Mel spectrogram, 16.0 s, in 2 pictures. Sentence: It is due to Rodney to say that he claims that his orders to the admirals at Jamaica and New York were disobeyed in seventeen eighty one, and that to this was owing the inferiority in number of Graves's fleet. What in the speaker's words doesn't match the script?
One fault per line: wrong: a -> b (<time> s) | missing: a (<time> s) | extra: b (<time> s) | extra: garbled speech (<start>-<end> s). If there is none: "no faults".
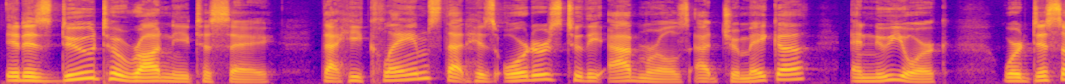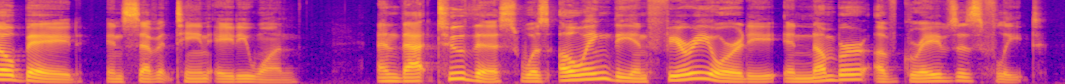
no faults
